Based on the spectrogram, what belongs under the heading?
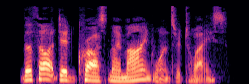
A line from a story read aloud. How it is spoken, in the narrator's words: he said dryly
